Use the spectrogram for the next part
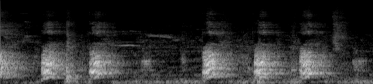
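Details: Leo, a pet German Shepherd, barking in excitement over a chicken chips treat: five loud, broad barks spaced about half a second to a second apart, with quiet background between them.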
